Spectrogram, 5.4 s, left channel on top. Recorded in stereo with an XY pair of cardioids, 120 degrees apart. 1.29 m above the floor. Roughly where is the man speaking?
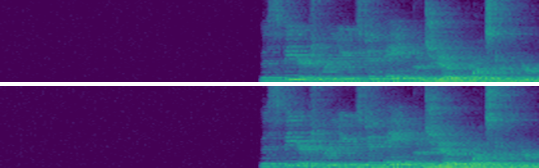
Ahead.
